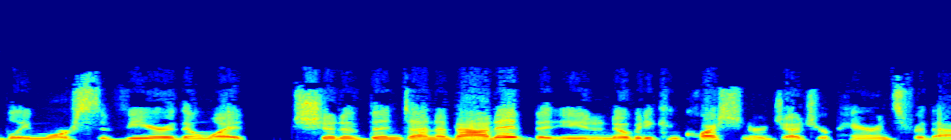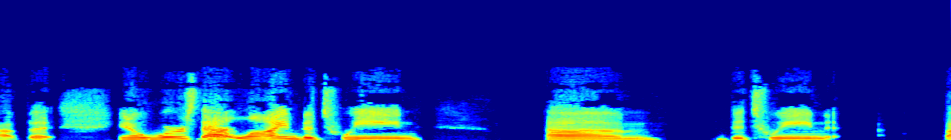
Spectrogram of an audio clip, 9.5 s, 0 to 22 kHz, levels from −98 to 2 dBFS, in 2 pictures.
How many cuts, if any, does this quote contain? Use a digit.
0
